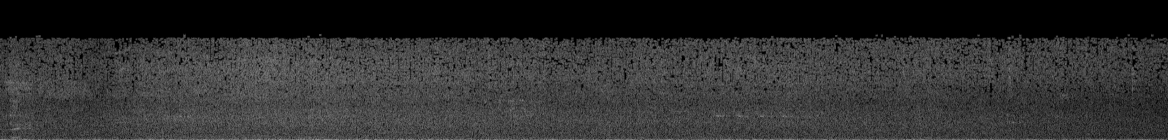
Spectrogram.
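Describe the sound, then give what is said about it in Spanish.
Strong wind blows in a steady, continuous roar, heavy in the low end with a constant rushing hiss, fairly loud throughout with no clear pauses or distinct gusts. “Percíbete sentado en un monte el viento corriendo fuerte.”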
